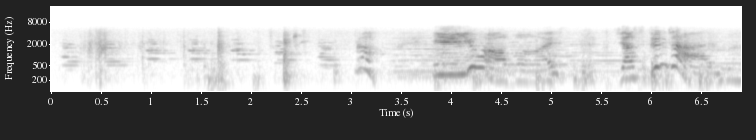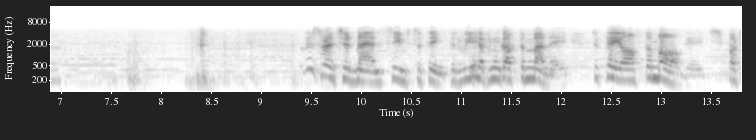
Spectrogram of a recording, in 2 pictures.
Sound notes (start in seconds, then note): 0.1 soft upbeat music; 8.3 door closes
